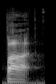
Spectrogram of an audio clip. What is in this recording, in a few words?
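"baat", Cantonese, mid level tone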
